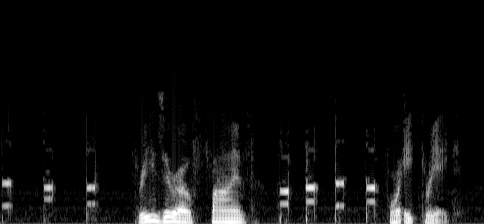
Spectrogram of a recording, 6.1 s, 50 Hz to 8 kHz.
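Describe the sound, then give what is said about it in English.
A run of short, crisp touch-tone beeps from a phone keypad dialing a toll-free 800 number, pressed one after another at an uneven pace, with brief bursts of a voice in between. “But if we call this number, and we're going to get a dial tone on the line here, all right?”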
